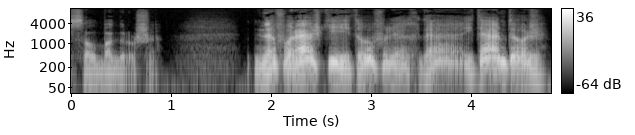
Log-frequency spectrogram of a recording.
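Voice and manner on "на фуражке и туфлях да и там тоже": put-on old man echoes the phrase, then slows, hedging; reluctant old Grosh. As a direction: stall while answering the boy. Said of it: "ответил он". (Грош неохотно повторяет и медлит)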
